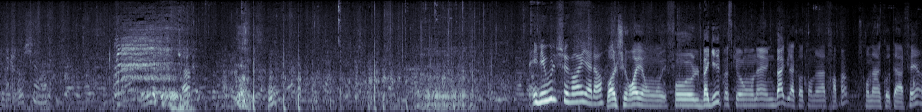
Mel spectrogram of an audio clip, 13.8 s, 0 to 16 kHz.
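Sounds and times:
speech: 0.4s - 4.3s, 8.0s - 13.8s
horse neighing: 1.7s - 3.9s, 6.1s - 7.2s
hunting dogs panting: 3.4s - 7.5s.

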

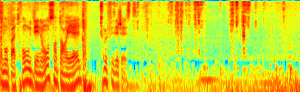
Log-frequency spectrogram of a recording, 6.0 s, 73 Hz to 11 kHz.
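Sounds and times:
speech: 0.0s - 3.0s
work car engine rumbling as it pulls away: 0.0s - 5.9s.

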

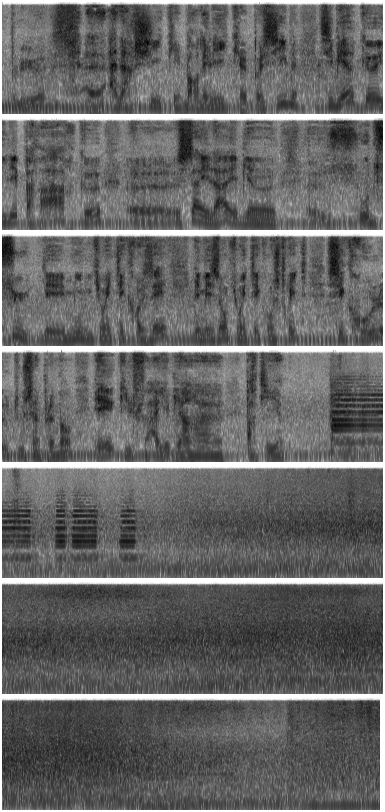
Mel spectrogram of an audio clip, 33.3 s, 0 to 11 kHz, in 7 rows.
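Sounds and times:
dense street traffic in a narrow alley in Iran: 0.0s - 33.2s
old, battered truck: 0.0s - 33.2s
speech: 0.2s - 18.8s
car horn honks in a narrow alley in Iran: 18.4s - 20.9s.

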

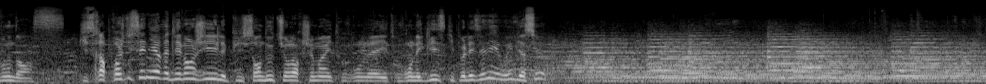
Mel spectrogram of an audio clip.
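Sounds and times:
speech: 0.0s - 5.9s
church bells ringing in a carillon peal: 5.0s - 9.8s.

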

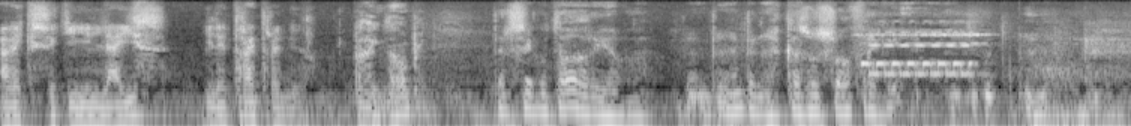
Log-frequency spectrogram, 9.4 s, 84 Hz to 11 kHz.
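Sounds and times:
speech: 0.0s - 9.3s
electronic telephone ring from an incoming call: 7.2s - 8.4s.

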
